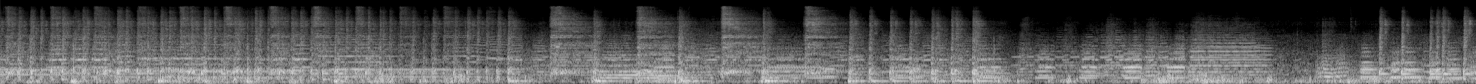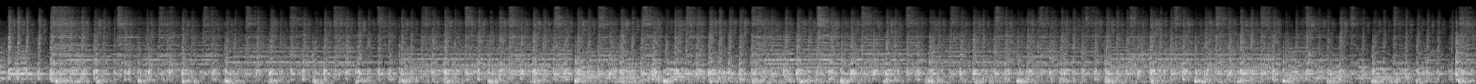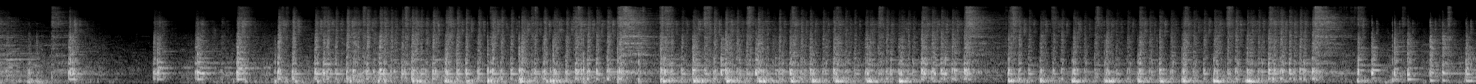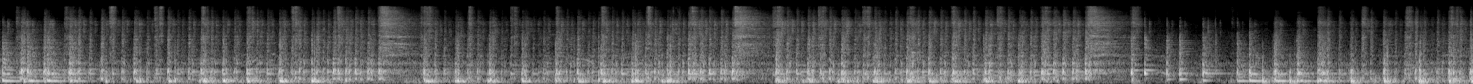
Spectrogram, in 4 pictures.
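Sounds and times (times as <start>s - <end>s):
rhythmic snare drum: 0.0s - 10.4s, 13.6s - 30.5s, 31.1s - 59.0s
brass sustained chords: 0.0s - 30.2s.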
